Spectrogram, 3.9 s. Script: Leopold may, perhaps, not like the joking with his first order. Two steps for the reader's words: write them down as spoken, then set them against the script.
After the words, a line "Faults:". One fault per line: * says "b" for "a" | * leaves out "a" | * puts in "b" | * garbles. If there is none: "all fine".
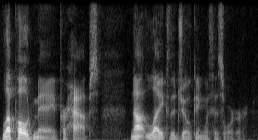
Leopold may, perhaps, not like the joking with his order.
Faults:
* leaves out "first"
